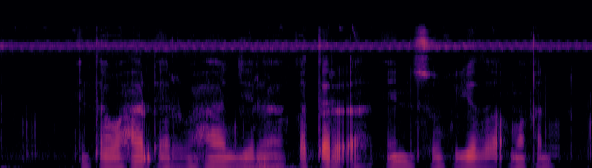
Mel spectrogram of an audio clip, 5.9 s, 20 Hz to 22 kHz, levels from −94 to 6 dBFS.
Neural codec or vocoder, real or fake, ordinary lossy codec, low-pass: none; real; none; none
